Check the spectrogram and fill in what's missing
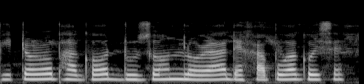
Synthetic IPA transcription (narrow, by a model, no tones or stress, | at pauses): bʱitɔɹɔbʱaɡɔt̚duzɔnlɔɹadɛkʰapʊwaɡojsɛ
